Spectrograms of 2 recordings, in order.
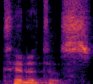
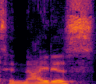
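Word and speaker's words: tinnitus: had unbearable tenitus okay other people pronounced that tenitis in other words ringing in the ears I personally just as a side note do not like to pronounce that word tenitis because when you hear itis you think inflammation Yeah. And it's not necessarily inflammation. I I call it tenitus, but I'm not an ENT either.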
